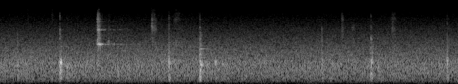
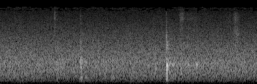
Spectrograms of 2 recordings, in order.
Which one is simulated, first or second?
first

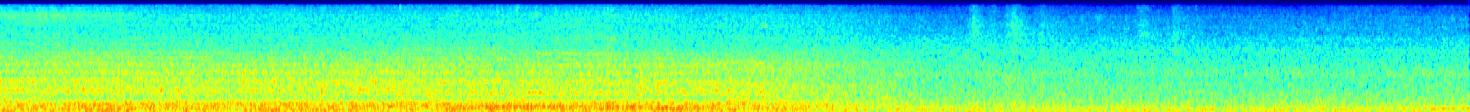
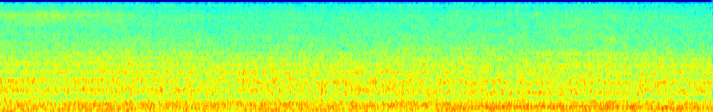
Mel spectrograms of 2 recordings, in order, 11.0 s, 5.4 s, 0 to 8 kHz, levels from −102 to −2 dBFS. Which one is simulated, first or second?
first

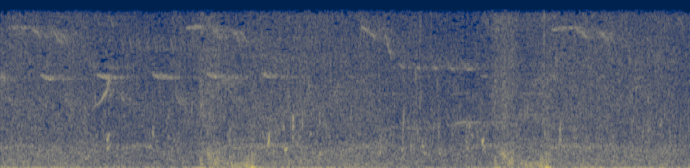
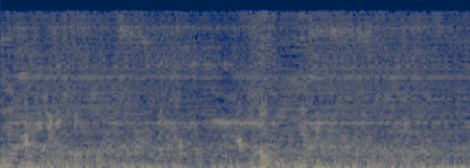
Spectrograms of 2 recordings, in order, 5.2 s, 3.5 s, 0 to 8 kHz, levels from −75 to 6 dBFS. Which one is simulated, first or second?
second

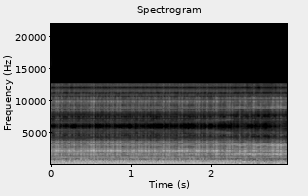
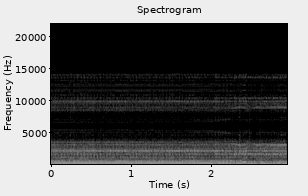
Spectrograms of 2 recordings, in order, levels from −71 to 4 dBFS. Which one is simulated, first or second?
first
